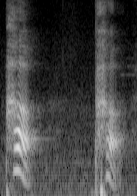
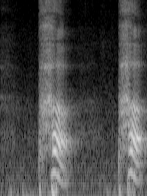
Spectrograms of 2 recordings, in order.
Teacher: for the voiceless sounds, you can just feel the puff of air. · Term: voiceless consonant sounds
